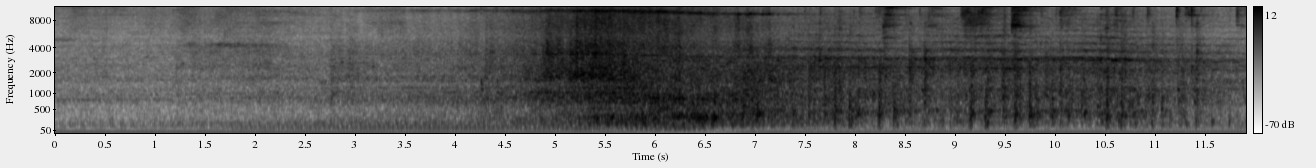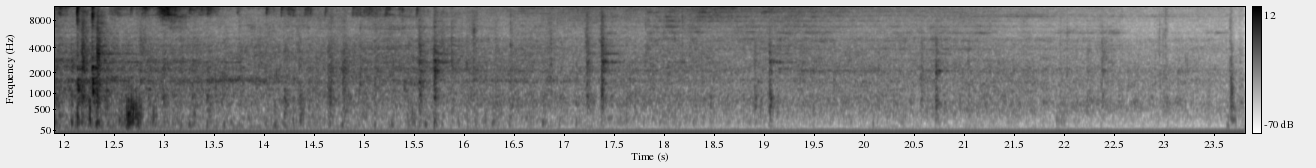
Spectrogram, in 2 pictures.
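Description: Diesel-hauled passenger train passing close by. The locomotive's engine hum builds to a peak about five seconds in. The wheels then click over the rail joints as the coaches go by, and the sound fades as the train moves away.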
